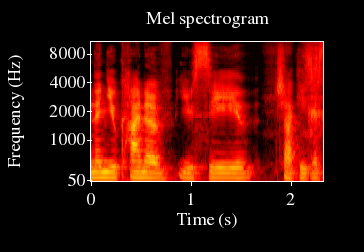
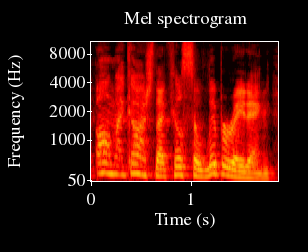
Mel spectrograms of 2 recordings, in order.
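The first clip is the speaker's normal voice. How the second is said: a hint of a relieved cartoon baby, pitched higher; lightly acted relief in a higher voice; Stewie Griffin; 7 semitones higher than usual. Baby confesses his real voice to a therapist, mildly relieved. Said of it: "his regular voice".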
